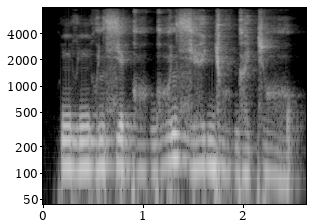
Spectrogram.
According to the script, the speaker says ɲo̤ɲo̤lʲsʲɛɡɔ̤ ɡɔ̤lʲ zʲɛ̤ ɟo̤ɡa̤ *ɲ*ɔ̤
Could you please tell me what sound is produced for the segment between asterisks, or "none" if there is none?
c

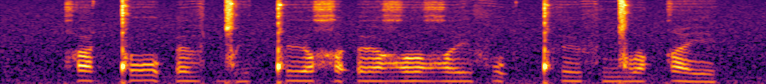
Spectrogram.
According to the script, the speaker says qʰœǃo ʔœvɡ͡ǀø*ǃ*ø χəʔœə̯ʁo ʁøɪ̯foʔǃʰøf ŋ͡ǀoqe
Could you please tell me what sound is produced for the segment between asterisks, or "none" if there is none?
ǃ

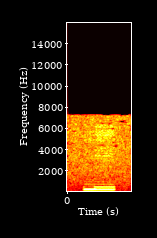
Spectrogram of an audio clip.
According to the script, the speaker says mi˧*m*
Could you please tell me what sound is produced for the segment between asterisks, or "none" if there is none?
none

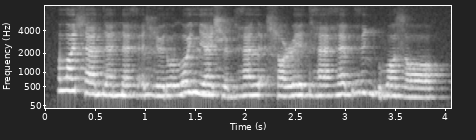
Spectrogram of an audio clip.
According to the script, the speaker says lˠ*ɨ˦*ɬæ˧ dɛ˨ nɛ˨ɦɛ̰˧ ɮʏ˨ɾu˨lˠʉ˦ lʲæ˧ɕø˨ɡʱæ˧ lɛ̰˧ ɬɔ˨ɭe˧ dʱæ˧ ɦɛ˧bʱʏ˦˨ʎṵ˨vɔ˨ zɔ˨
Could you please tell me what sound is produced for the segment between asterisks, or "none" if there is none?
e˦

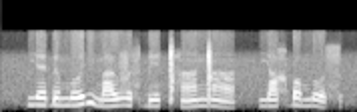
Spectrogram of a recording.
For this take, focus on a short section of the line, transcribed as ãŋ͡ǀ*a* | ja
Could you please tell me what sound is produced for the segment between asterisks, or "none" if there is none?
ã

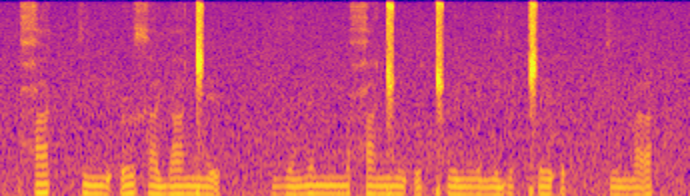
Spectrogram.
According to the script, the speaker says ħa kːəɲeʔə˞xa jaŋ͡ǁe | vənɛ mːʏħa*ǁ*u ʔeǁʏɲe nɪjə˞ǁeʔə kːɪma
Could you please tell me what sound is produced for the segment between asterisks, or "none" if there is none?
ŋ͡ǁ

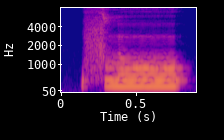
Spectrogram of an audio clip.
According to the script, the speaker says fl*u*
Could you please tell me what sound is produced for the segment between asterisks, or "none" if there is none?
o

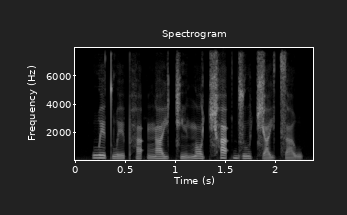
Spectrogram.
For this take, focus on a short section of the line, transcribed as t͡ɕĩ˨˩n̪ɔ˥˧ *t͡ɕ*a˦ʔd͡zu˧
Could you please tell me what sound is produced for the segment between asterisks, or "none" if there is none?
t͡ɕʰ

